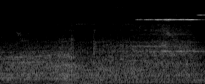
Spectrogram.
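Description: An Engwe EP-2 Pro fat-tyre e-bike rolls up and brakes to a stop. Its brakes give a brief, high-pitched squeal for about half a second near the end.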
